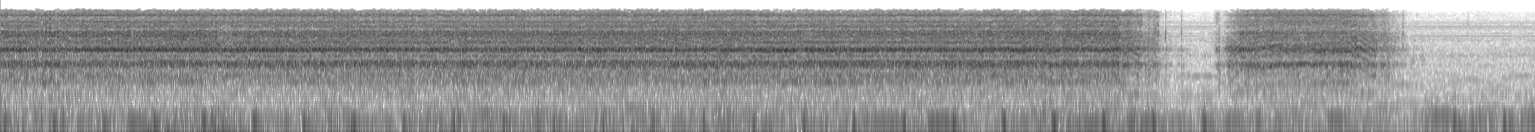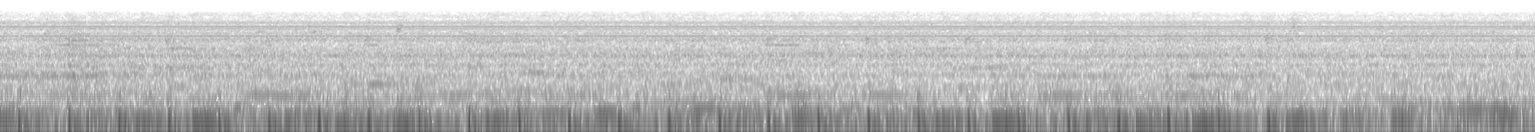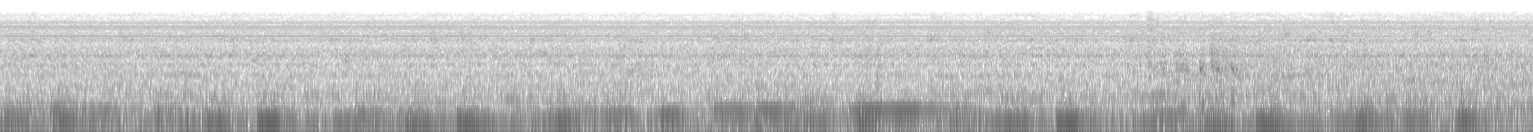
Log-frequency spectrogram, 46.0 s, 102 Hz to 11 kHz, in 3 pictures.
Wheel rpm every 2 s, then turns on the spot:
160, 160, 160, 160, 160, 140, 90, 0, 0, 0, 0, 0, 0, 0, 0, 0, 0, 0, 0, 0, 0, 0, 0.
none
